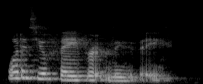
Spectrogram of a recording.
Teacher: So for WH questions, we use a falling intonation.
